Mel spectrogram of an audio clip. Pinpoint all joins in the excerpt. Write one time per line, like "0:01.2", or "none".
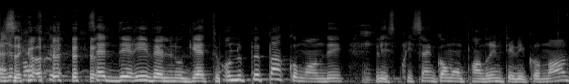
0:02.2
